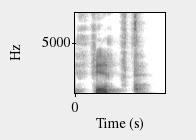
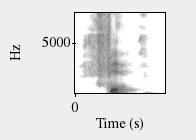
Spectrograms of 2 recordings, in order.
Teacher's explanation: You can pronounce the middle F and say fifth, but you don't have to. You can eliminate the F and just say fifth.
